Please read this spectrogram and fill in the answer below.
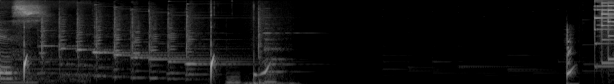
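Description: Cartoon logo jingle: a quick descending run of short plucked notes, dotted with three quick rising 'plop' sound effects, fading out after about three seconds. After a silence, one more short rising blip near the end.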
